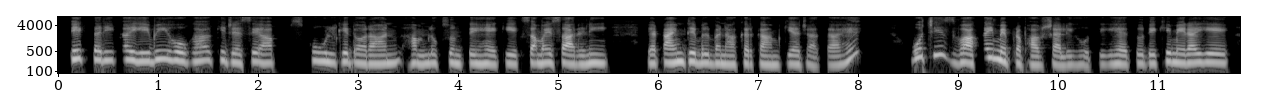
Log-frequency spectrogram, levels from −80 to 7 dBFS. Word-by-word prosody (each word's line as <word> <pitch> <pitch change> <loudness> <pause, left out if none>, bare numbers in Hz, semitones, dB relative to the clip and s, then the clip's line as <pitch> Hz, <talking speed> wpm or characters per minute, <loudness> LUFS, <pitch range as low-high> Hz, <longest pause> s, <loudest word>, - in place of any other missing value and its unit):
एक 265 -1 +3
तरीका 245 0 0
ये 220 -2 +4
भी 260 +4 +2
होगा 230 -1 +1
कि 240 - -2
जैसे 205 +1 -2
आप 195 - -2 0.2
स्कूल 220 -3 -1
के 215 +2 0
दौरान 185 0 0
हम 185 -1 -1
लोग 190 -2 -4
सुनते 190 -2 -3
हैं 180 -1 +1
कि 190 - 0
एक 175 - -6
समय 195 0 +1
सारिणी 190 0 +2 0.4
या 185 - +2
टाइम 200 +3 +5
टेबल 205 -3 +2
बनाकर 180 0 -1
काम 170 -1 +1
किया 180 -1 -1
जाता 165 -1 -6
है। 205 - -1 0.6
वो 295 - +2
चीज़ 365 - -3
वाक़ई 210 +9 +5
में 245 -6 +6
प्रभावशाली 165 -3 -2
होती 170 +1 -10
है। 180 -1 0
तो 185 +3 -6
देखिए 185 +4 -2
मेरा 195 -1 +4
ये 200 -1 +2
195 Hz, 195 wpm, -23 LUFS, 180-220 Hz, 0.6 s, में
